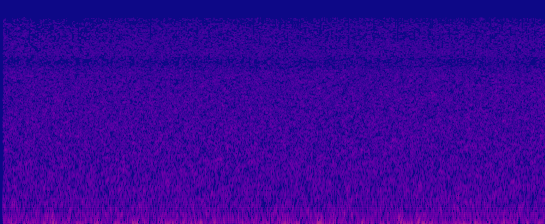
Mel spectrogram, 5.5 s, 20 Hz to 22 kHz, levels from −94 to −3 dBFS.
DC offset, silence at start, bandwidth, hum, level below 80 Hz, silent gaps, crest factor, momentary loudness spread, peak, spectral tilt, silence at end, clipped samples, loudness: under 0.1%; 0 s; 16.5 kHz; none; -74 dBFS; none; 14 dB; 0 LU; -50 dBFS; -1.5 dB/octave; 0 s; under 0.1%; -62 LUFS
